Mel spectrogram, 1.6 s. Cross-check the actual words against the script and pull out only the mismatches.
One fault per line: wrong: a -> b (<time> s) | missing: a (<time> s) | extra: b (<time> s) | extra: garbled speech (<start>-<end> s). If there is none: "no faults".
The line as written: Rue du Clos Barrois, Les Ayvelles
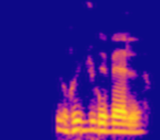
missing: Clos Barrois Les (0.9 s)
